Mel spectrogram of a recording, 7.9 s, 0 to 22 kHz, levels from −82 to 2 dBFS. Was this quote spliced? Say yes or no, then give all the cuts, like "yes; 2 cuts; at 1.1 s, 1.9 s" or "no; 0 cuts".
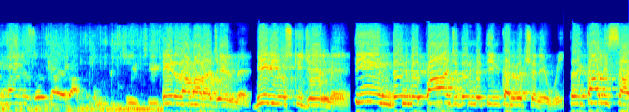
yes; 4 cuts; at 2.0 s, 3.1 s, 4.4 s, 7.0 s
